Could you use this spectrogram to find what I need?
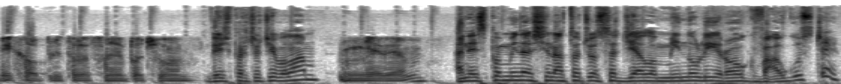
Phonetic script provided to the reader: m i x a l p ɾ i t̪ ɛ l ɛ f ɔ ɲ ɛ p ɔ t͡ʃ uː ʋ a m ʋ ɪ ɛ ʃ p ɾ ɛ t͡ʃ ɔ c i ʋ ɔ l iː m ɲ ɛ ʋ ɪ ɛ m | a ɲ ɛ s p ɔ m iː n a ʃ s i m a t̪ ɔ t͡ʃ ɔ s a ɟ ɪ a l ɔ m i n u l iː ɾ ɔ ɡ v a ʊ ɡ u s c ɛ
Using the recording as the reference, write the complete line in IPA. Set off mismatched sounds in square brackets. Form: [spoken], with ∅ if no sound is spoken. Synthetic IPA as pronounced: m i x a l p ɾ i t̪ ɛ l ɛ f ɔ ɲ ɛ p ɔ t͡ʃ uː ʋ a m ʋ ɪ ɛ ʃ p ɾ ɛ t͡ʃ ɔ c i ʋ ɔ l [aː] m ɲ ɛ ʋ ɪ ɛ m | a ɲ ɛ s p ɔ m iː n a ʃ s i [n] a t̪ ɔ t͡ʃ ɔ s a ɟ ɪ a l ɔ m i n u l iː ɾ ɔ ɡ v a ʊ ɡ u s c ɛ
